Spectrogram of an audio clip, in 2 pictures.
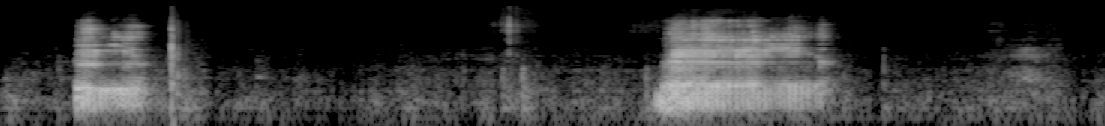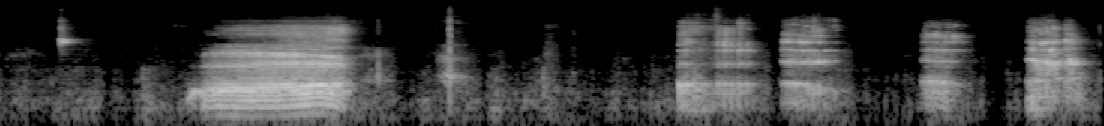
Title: Big burping sounds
